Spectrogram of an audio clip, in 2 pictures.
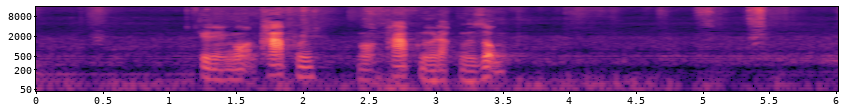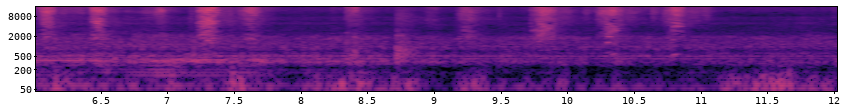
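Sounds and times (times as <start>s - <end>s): fingers rubbing fishing rod: 9.2s - 11.0s.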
